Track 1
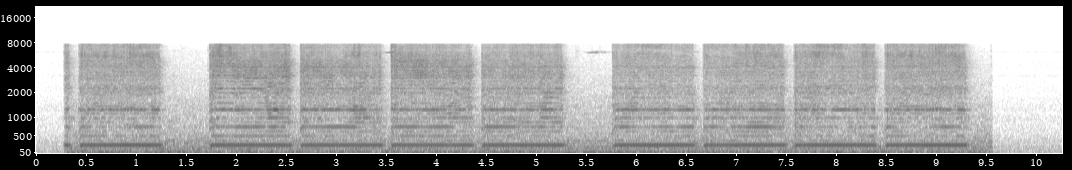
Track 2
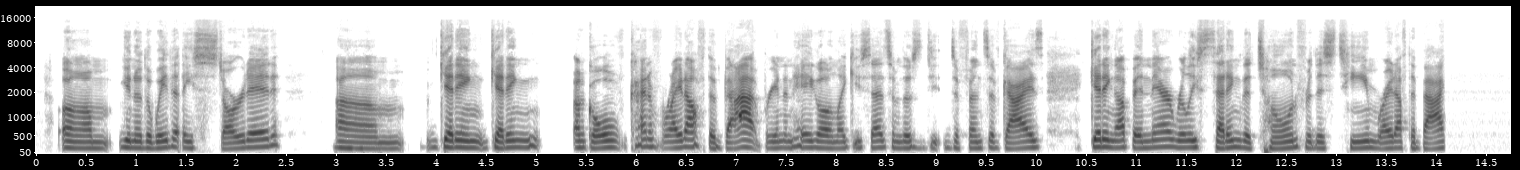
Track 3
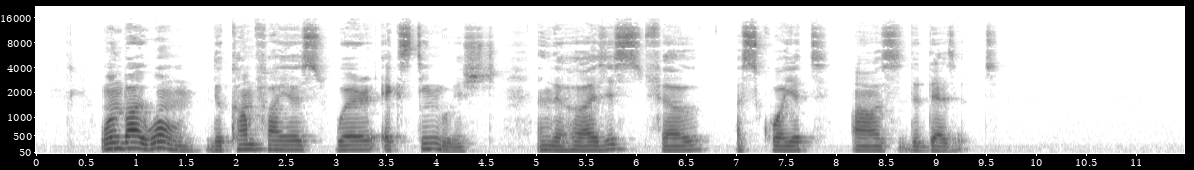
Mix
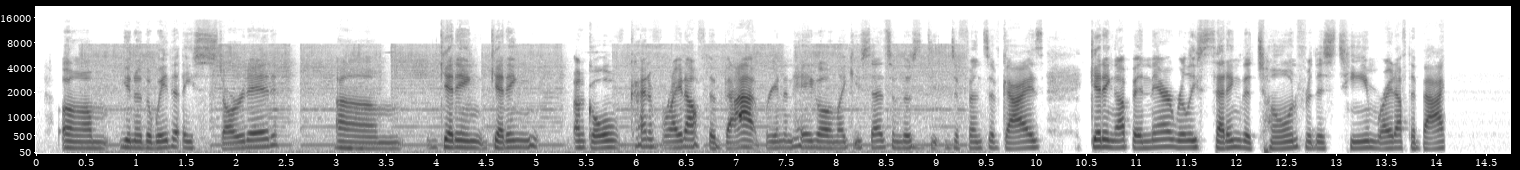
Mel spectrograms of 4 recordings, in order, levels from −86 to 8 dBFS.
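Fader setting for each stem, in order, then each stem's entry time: -8.0 dB, 0.0 dB, off; 0.00 s, 0.00 s, off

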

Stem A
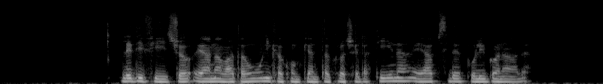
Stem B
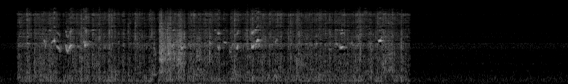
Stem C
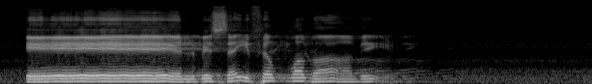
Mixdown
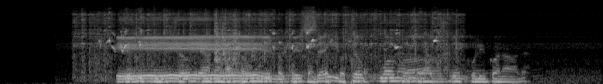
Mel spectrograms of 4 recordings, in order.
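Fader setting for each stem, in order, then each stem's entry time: 0.0, +1.5, -3.0 dB; 0.00, 0.55, 0.90 s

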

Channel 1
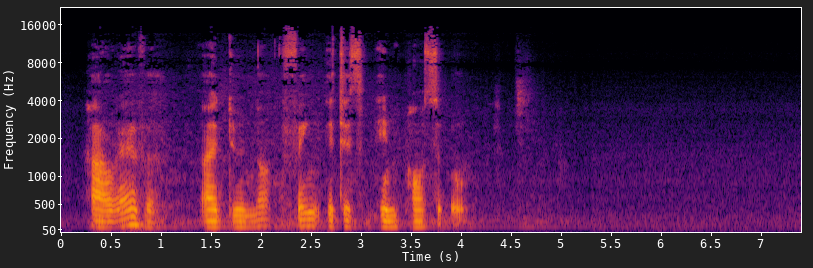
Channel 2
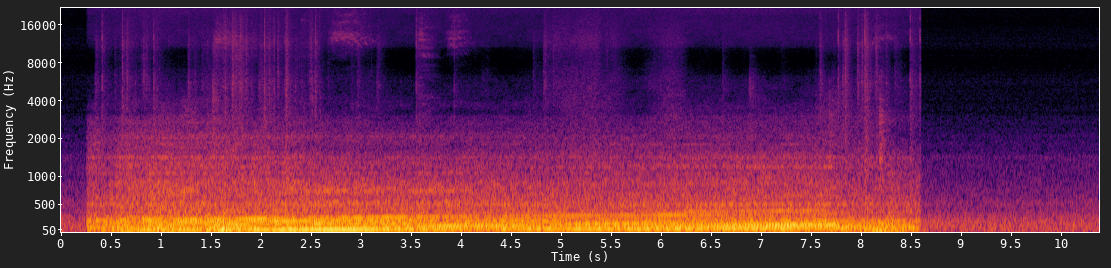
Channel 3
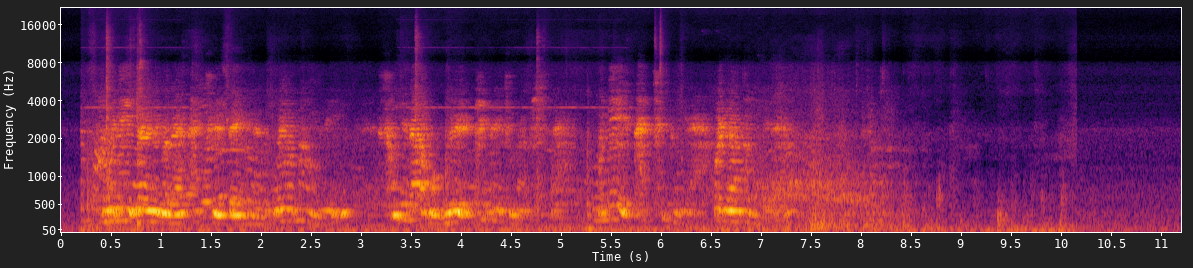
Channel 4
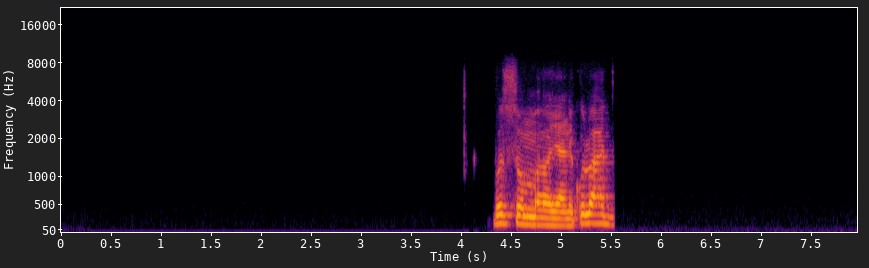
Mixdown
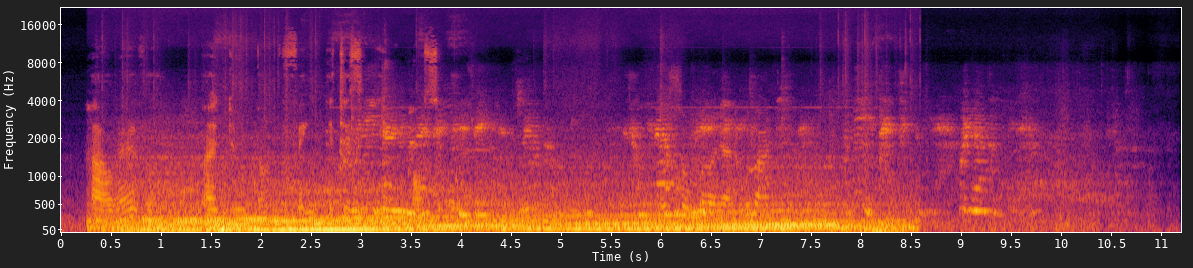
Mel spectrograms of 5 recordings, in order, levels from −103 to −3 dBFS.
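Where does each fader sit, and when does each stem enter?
-0.5, +2.5, -5.0, -3.5 dB; 0.00, 0.00, 2.45, 1.65 s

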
